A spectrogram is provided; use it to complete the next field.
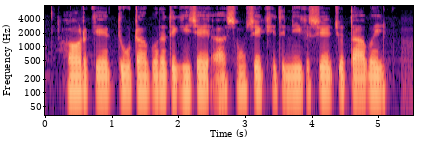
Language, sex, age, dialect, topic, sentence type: Maithili, male, 18-24, Bajjika, agriculture, statement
